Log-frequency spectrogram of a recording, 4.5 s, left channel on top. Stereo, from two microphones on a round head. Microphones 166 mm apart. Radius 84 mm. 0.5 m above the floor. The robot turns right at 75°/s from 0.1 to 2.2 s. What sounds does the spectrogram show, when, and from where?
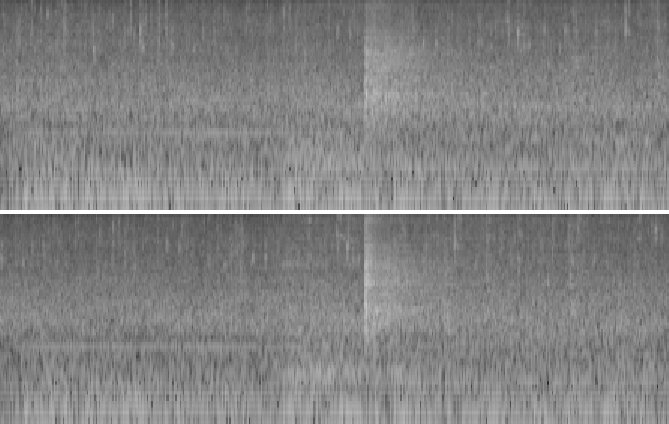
1.9 s ticking: 35° right (ahead or behind), 2.0 m; by 4.4 s 55° right (ahead or behind), 2.0 m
